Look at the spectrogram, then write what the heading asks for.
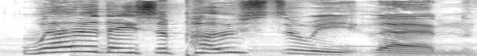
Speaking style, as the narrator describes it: the entitled mum slurs back

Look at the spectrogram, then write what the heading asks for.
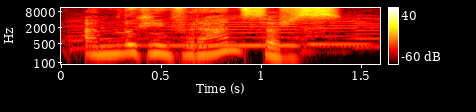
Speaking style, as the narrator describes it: Mary said nervously

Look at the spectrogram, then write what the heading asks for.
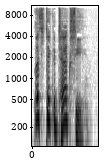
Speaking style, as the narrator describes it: Farrell suggested as he rose shakily

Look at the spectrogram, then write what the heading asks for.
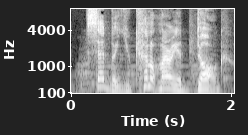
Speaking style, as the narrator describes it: he exclaimed

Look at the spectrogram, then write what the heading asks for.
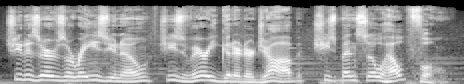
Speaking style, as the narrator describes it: she called out to the employee

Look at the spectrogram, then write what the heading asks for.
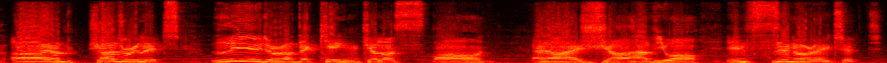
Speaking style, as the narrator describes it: the red dragon roars out and says

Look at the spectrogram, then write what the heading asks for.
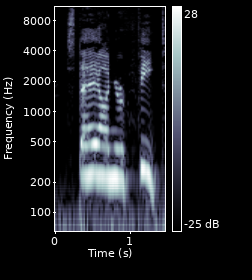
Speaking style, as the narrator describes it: Leo cried over the roar

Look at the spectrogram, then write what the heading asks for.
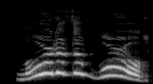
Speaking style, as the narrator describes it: cried the rabbi, lifting his eyes to heaven

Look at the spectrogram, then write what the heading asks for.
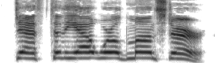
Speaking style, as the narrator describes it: cried the crowd

